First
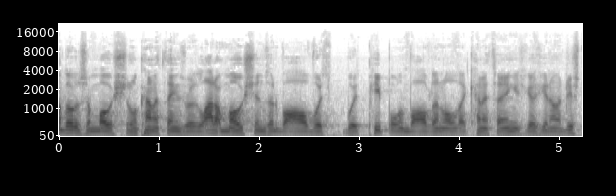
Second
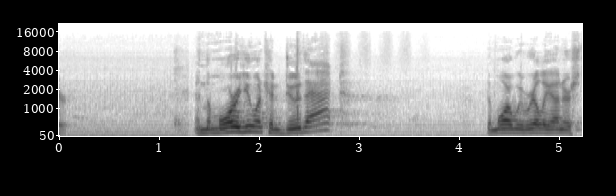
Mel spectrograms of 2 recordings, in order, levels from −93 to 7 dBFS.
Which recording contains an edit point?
second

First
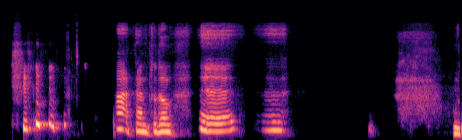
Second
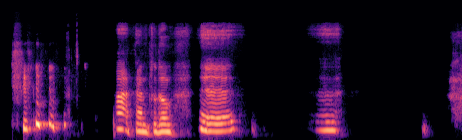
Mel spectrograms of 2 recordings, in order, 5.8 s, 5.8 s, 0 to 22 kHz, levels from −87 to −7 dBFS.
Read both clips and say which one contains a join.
first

